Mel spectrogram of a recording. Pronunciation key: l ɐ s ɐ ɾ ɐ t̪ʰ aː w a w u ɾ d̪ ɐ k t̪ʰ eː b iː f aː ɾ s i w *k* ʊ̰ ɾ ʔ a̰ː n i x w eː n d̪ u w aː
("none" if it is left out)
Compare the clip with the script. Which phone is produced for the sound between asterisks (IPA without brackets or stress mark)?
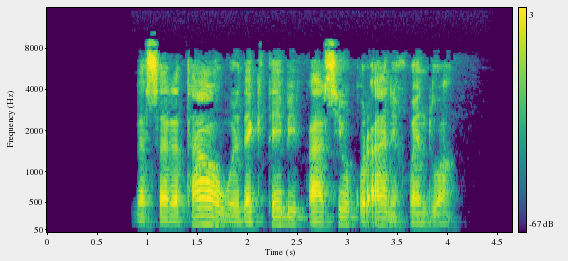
q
